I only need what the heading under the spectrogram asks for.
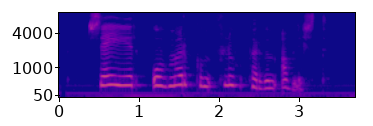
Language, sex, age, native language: Icelandic, female, 20-29, Icelandic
